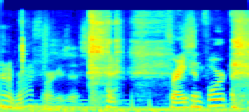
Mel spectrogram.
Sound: laughs

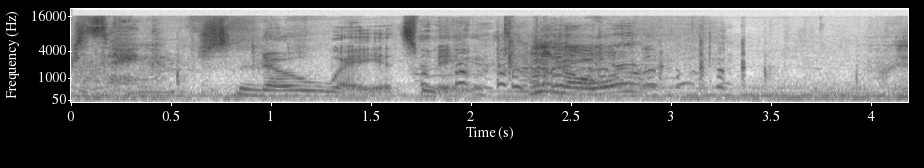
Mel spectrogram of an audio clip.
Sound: giggling

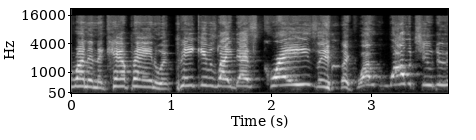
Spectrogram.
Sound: laughs

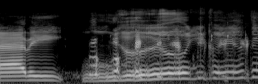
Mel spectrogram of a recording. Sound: giggling

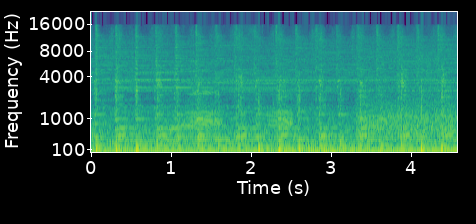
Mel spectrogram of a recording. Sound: grunting

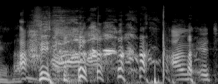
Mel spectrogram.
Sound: group laughing

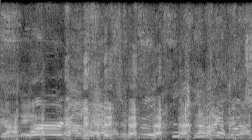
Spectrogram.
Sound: laughter

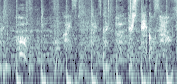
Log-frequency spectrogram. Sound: gasps; whispering

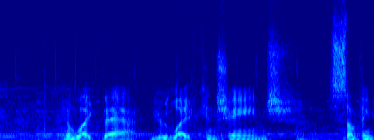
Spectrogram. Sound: snaps fingers

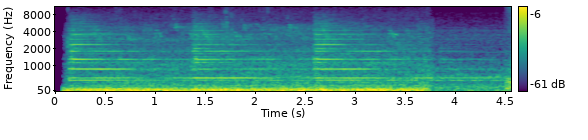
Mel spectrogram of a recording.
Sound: church bell ringing

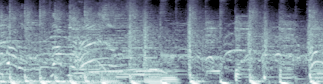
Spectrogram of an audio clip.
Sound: clapping

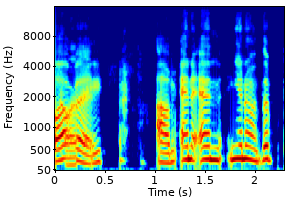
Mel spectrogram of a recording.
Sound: laugh

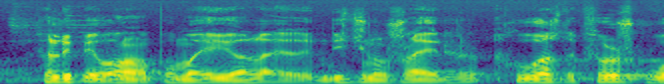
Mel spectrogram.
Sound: speaking in a foreign language

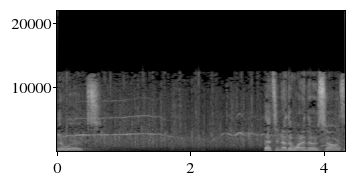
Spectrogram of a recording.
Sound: audience cheering and applauding

